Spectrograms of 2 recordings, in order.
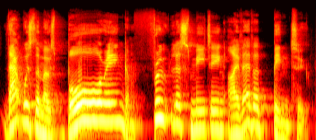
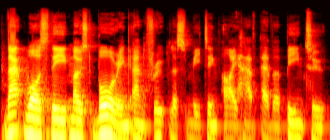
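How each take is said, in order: First: Key words are stressed and lengthened. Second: It is read flat, with no words stressed. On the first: The speaker calls it right. "but if we do it with stress, notice how it changes" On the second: The speaker calls it wrong. "Without stress, it's like this"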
